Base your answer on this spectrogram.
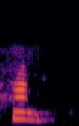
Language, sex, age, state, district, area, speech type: Kannada, female, 45-60, Karnataka, Davanagere, rural, conversation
